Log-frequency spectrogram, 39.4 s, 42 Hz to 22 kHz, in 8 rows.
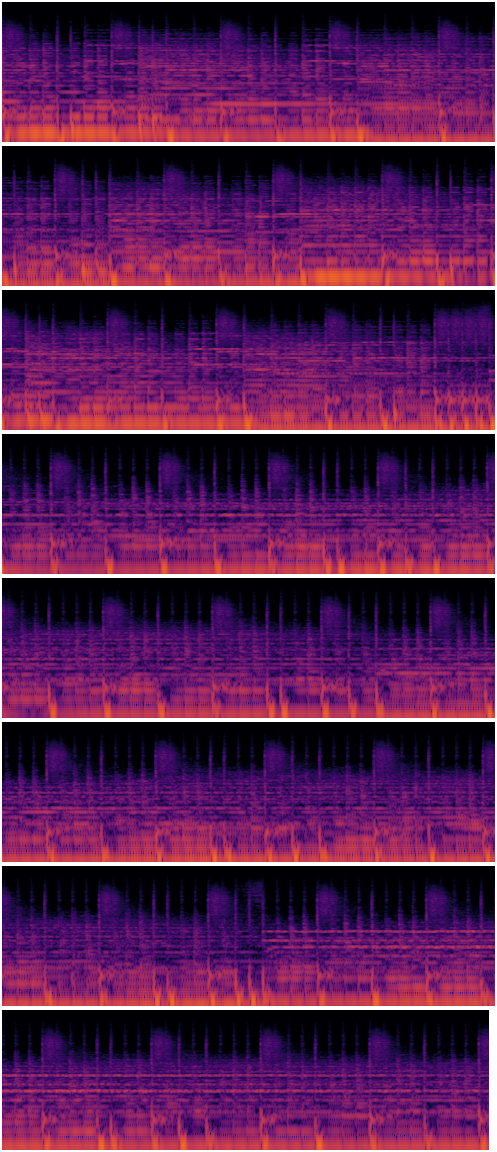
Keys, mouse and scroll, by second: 0.8 scroll down 2, 1.0 alt+click, 1.1-6.1 typing, 1.2 scroll up 1, 1.6 middle click, 1.6 scroll down 1, 1.7 middle click, 1.7 scroll up 2, 1.8 shift+middle click, 1.8 ctrl+r, 2.1 scroll down 4, 2.3 Tab, 2.4 middle click, 2.7 alt+a, 2.7 shift+middle click, 3.0 middle click, 3.0 Tab, 3.1-3.4 scroll up 2, 3.5 scroll down 1, 3.6 middle click, 3.6-4.3 scroll up 3, 3.9 middle click, 4.0 click, 4.6 scroll down 3, 4.6 middle click, 4.7 click, 4.9 middle click, 5.2 scroll up 1, 5.6 scroll down 1, 5.7 middle click, 5.8 scroll up 1, 6.0 middle click, 6.0 scroll down 1, 6.1 middle click, 6.3 middle click, 6.4 scroll up 1, 6.5 middle click, 6.6 ctrl+r, 7.2-10.2 typing, 7.3 middle click, 7.3 scroll up 1, 7.6 middle click, 7.7 scroll down 1, 7.9 middle click, 8.1 middle click, 8.3 middle click, 8.4 scroll up 1, 8.7 middle click, 8.7 click, 9.0 middle click, 9.0 scroll down 1, 9.2 middle click, 9.3 middle click, 9.5 click, 9.5 middle click, 9.7 click, 9.8 middle click, 9.8 Tab, 9.9 middle click, 9.9 scroll down 5, 9.9 middle click, 10.0 middle click, 10.1 Tab, 10.1-10.5 scroll up 4, 10.3 shift+middle click, 10.5 click, 11.3 scroll down 5, 11.3 middle click, 11.4 ctrl+r, 11.6-15.1 typing, 11.7 click, 12.1 middle click, 12.7 middle click, 12.7-13.0 scroll up 2, 13.0 alt+click, 13.0 middle click, 13.2 middle click, 13.3 Tab, 13.3 scroll down 2, 13.4 middle click, 13.6 scroll up 1, 13.7 Tab, 13.7 middle click, 13.7 shift+middle click, 13.9 click, 14.0 click, 14.1 scroll up 2, 14.3 click, 14.4 middle click, 14.6 click, 14.8 middle click, 14.9 Tab, 15.1 scroll up 1, 15.8 shift+middle click, 16.0 click, 16.6 scroll down 3, 16.6 middle click, 16.9-22.0 typing, 16.9 shift+middle click, 16.9-17.3 scroll up 3, 17.2 shift+middle click, 17.4 middle click, 17.9 shift+middle click, 18.1 middle click, 18.2 scroll up 1, 18.7 shift+middle click, 18.7 scroll down 4, 19.1 middle click, 19.2 scroll up 1, 19.4 middle click, 19.7 click, 19.9-20.5 scroll up 1, 20.5 alt+click, 20.6 scroll down 3, 20.6 shift+middle click, 21.0 middle click, 21.0-21.8 scroll up 3, 21.6 shift+middle click, 21.8 scroll down 2, 21.9 shift+click, 22.6 middle click, 22.8 click, 23.0 middle click, 23.0 ctrl+r, 23.4 shift+click, 23.4 middle click, 23.6 ctrl+r, 23.6 middle click, 23.7 click, 23.8-26.4 typing, 23.8 middle click, 24.0 Tab, 24.0 middle click, 24.2 scroll up 1, 24.2 middle click, 24.4 click, 24.4 middle click, 24.4-24.8 scroll down 5, 24.5 click, 24.7 middle click, 24.8 Tab, 24.8 middle click, 25.0 Tab, 25.1 shift+middle click, 25.2 scroll up 1, 25.2 middle click, 25.3 click, 25.4 middle click, 25.5 middle click, 25.6 middle click, 25.8 middle click, 25.9 ctrl+r, 26.0 middle click, 26.1 middle click, 26.5 middle click, 26.6-26.9 scroll down 1, 26.9 middle click, 27.1 scroll up 3, 27.2 scroll down 1, 27.2 shift+middle click, 27.4 click, 27.5 scroll up 2, 27.6 shift+click, 27.7-29.8 typing, 28.0 middle click, 28.3 scroll up 1, 28.3 middle click, 28.4 click, 28.4 middle click, 28.6 shift+click, 28.8-29.3 scroll down 10, 28.8 middle click, 28.9 shift+middle click, 29.2 Tab, 29.3 middle click, 29.5 scroll up 3, 29.6 middle click, 29.6 alt+a, 29.6 middle click, 29.7 middle click, 29.9 Tab, 29.9 shift+middle click, 30.8 scroll down 8, 30.9 middle click, 31.0 Tab, 31.0-31.3 scroll up 3, 31.0 middle click, 31.3 z, 31.4 g, 31.5 middle click, 31.6 Tab, 31.6 middle click, 31.7 Tab, 31.8 middle click, 31.8 ctrl+r, 32.1 scroll down 2, 32.1 middle click, 32.2 ctrl+z, 32.2 middle click, 32.3 scroll up 4, 32.4 middle click, 32.5 middle click, 33.3 middle click, 33.3 ctrl+r, 33.4 click, 33.4 middle click, 33.6 ctrl+click, 33.8 middle click, 33.8 z, 33.9 middle click, 34.0 scroll down 1, 34.1 scroll up 2, 34.1 ctrl+r, 34.5 scroll down 1, 34.5 middle click, 34.6 Tab, 34.6 scroll up 1, 34.8 middle click, 34.8 click, 35.0 middle click, 35.1 click, 35.4 middle click, 35.4 click, 36.1 z, 36.1-36.4 scroll down 4, 36.4 z, 36.5 middle click, 36.6-37.5 scroll up 4, 36.7 click, 36.9 middle click, 37.1 middle click, 37.4 KP_3, 37.7 middle click, 38.2 click, 38.4 shift+click, 38.9 shift+click, 38.9 scroll down 1, 38.9 middle click, 39.0 s, 39.2 z, 39.3 scroll up 1, 39.3 ctrl+r.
